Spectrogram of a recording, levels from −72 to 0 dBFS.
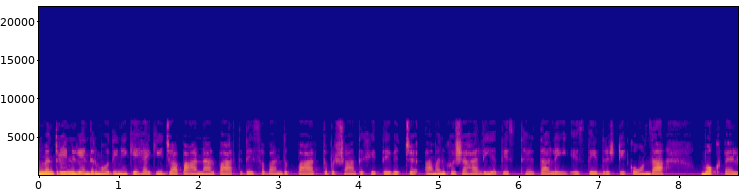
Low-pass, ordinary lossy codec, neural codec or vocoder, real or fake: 7.2 kHz; none; none; real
